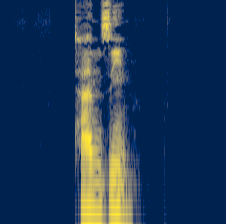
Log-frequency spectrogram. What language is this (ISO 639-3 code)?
fas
